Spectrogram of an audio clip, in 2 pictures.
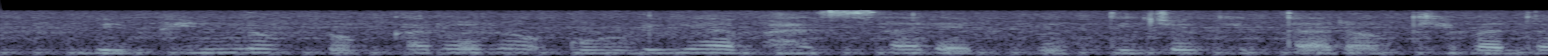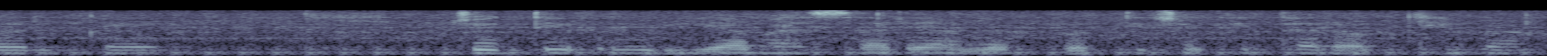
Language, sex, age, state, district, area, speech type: Odia, female, 18-30, Odisha, Malkangiri, urban, spontaneous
